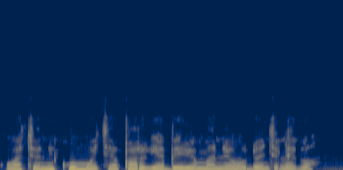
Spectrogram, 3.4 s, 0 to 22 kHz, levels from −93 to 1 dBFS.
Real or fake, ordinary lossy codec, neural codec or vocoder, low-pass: fake; Opus, 16 kbps; codec, 16 kHz, 16 kbps, FunCodec, trained on LibriTTS, 50 frames a second; 7.2 kHz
